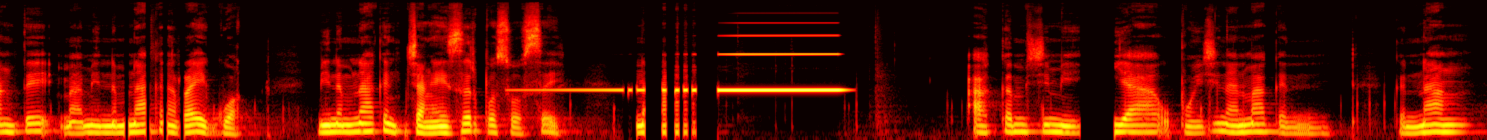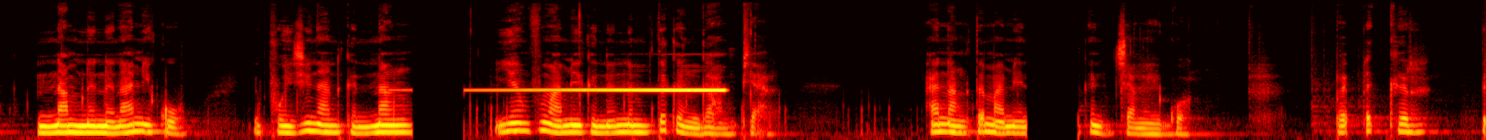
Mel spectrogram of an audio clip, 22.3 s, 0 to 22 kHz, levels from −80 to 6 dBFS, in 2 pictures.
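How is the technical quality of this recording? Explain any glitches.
The recording has two recurring faults: digital broadcast dropouts and loudspeaker feedback squeal, which overlap twice.

Digital broadcast dropouts occur at 0.94–1.40 s, 4.68–5.40 s, 8.10–8.38 s (after "aka̱mshi mi"), 14.25–14.65 s and 18.86–19.26 s (after "anak te mmami"). The first two are scattered holes: 128 ms is lost across 448 ms with runs no longer than 32 ms, then 480 ms across 704 ms with a longest run of 160 ms. The later three are solid gaps of 256 to 384 ms. The receiver muted whenever frames failed, fading out over about 8 ms. The hole lengths come in multiples of 32 ms, which fits 32 ms frames. Each gap is clean silence, not garbled or smeared sound, so the cause is a muting receiver rather than codec concealment.

Loudspeaker feedback squeal runs from 3.80 to 6.43 s and from 14.04 to 16.64 s (after "uponzhinan ka̱"). 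A microphone picked up its own loudspeaker, and the loop gain exceeded one at 1.7 kHz. The result is a single tone that swells over about two seconds to roughly 10 dB above the speech. A steady interference tone would hold a fixed level, but this one grows by itself.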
